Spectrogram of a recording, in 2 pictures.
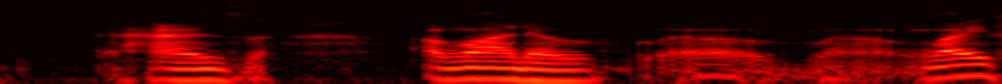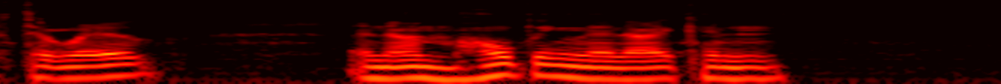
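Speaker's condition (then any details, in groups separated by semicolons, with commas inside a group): Cerebral palsy; scoliosis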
